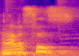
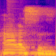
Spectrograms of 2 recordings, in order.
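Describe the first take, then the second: First: The ending has an s sound. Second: The ending has a z sound. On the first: "you can even say S" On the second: "or you can say Z"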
